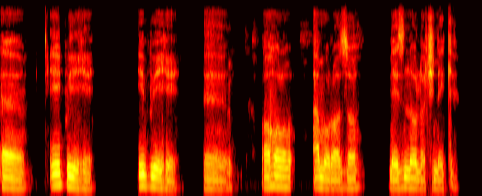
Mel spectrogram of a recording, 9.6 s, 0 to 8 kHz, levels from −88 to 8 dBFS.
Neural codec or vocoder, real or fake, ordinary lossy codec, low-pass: codec, 16 kHz, 16 kbps, FunCodec, trained on LibriTTS, 50 frames a second; fake; none; 7.2 kHz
